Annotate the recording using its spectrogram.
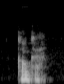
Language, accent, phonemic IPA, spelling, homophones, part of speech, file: English, Southern England, /ˈkɒŋkə/, conker, conquer, noun, LL-Q1860 (eng)-conker.wav
- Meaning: A horse chestnut, used in the game of conkers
